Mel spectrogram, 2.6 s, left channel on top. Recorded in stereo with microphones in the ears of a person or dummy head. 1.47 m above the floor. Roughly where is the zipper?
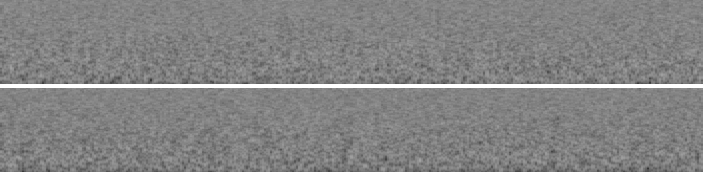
I don't hear a zipper.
